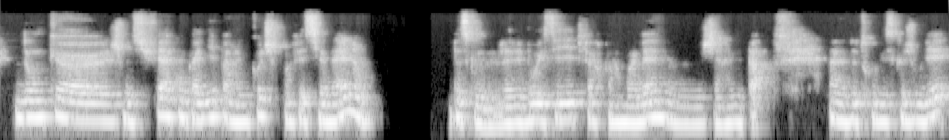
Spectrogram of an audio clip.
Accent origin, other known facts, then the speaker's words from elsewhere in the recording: France; moved away as an adult; also born or lived in Paris, France / Shanghai, China / Rochester, United States; now in Uccle, Belgium; J'ai quitté la France en 2005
